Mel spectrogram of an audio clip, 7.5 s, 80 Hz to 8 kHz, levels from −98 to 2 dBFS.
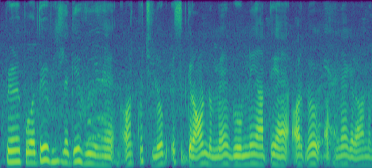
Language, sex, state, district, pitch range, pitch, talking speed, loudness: Hindi, male, Uttar Pradesh, Jalaun, 145-180 Hz, 155 Hz, 170 wpm, -18 LUFS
